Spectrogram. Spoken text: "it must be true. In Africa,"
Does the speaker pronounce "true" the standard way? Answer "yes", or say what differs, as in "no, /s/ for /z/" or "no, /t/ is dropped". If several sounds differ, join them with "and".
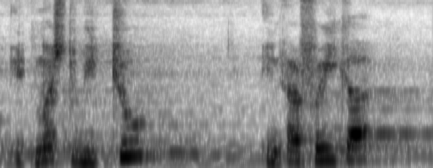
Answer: no, /ɹ/ is dropped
